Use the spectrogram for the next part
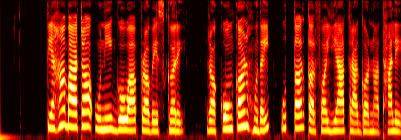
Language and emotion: Nepali, neutral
